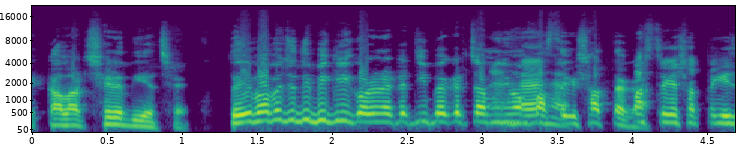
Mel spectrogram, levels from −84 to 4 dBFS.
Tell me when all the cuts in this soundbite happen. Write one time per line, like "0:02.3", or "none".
none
